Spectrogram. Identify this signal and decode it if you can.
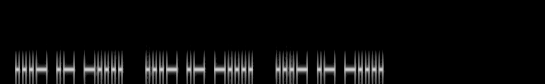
Morse code, heard as a keyed tone, about 34 wpm, 700 Hz. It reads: VA6 VA6 VA6
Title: Callsign Prefixes for Top 25 DXCC - Repeated 3x - 35wpm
